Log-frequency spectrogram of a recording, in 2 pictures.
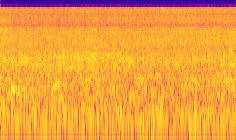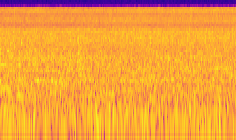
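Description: A fountain splashes softly outdoors.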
